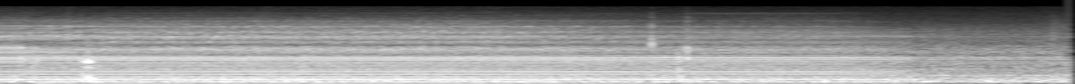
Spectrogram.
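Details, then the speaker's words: Active Aqua hydroponics air pump after a fix for weak airflow using scissors, a Phillips screwdriver and a zip tie: a steady mains-frequency buzz with even tone and no rattle, fading quieter at the end. Running normally on low. "it's on low you can barely hear it max I got here from [Music] very simple fix"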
